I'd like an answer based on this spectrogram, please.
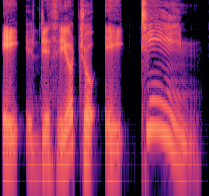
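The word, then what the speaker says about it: eighteen: So remember, one more thing, remember the intonation between the teens and the numbers that end in 0. So we say 18, da-da. And the numbers that end in 0, 80, with the intonation on the first syllable.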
